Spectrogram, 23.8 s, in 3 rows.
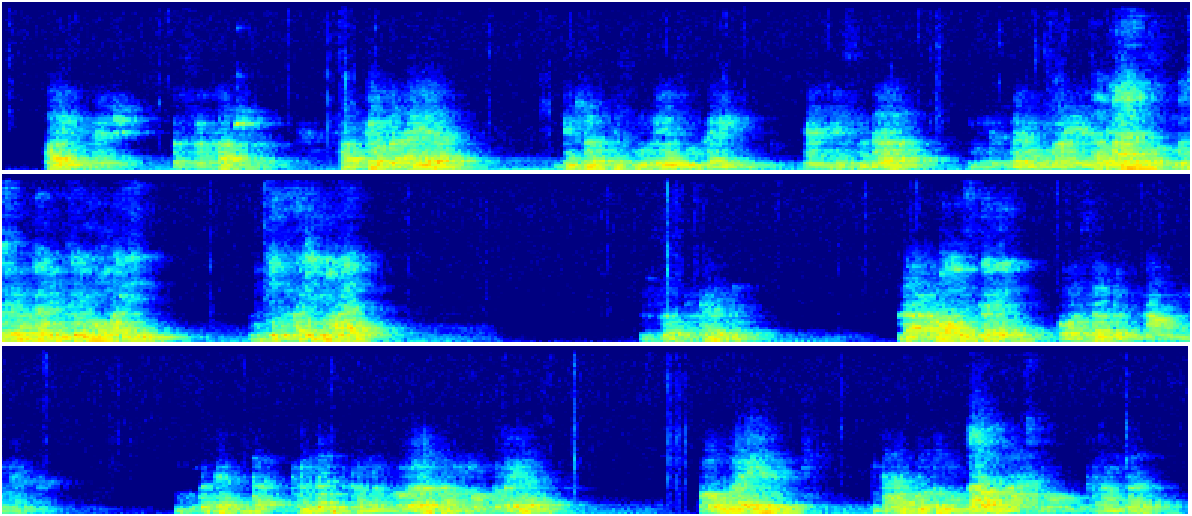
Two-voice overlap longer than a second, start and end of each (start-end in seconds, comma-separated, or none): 7.2-8.7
